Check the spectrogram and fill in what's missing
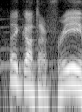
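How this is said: It is spoken in a put-on dwarf voice. The speaker calls it wrong. "Why am I giving him a dwarf voice?"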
